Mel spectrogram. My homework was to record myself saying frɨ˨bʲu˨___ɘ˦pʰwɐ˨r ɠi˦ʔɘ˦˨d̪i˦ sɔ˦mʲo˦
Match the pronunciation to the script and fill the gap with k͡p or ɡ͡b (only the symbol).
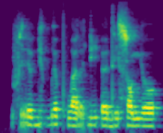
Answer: ɡ͡b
